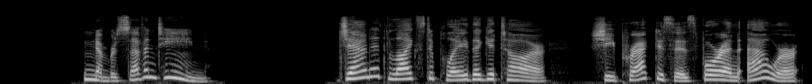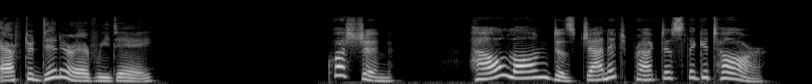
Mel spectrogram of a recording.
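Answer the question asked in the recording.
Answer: For an hour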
